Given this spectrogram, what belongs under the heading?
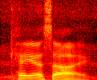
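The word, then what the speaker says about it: ξ: me being pedantic but g is pronounced as ksi ksi i thought ksi is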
